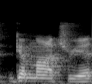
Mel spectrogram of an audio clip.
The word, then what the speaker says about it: Gematria: So the subject is Gematria. That's the proper way to say the word.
